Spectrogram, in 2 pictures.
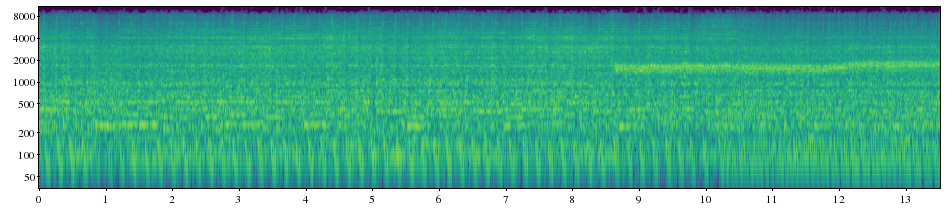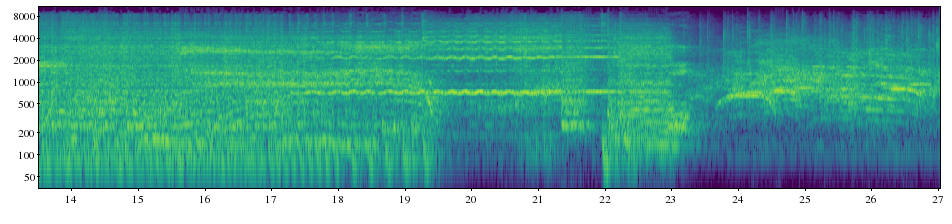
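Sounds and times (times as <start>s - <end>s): death metal band playing: 0.0s - 23.6s
held high guitar note: 8.6s - 14.8s.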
